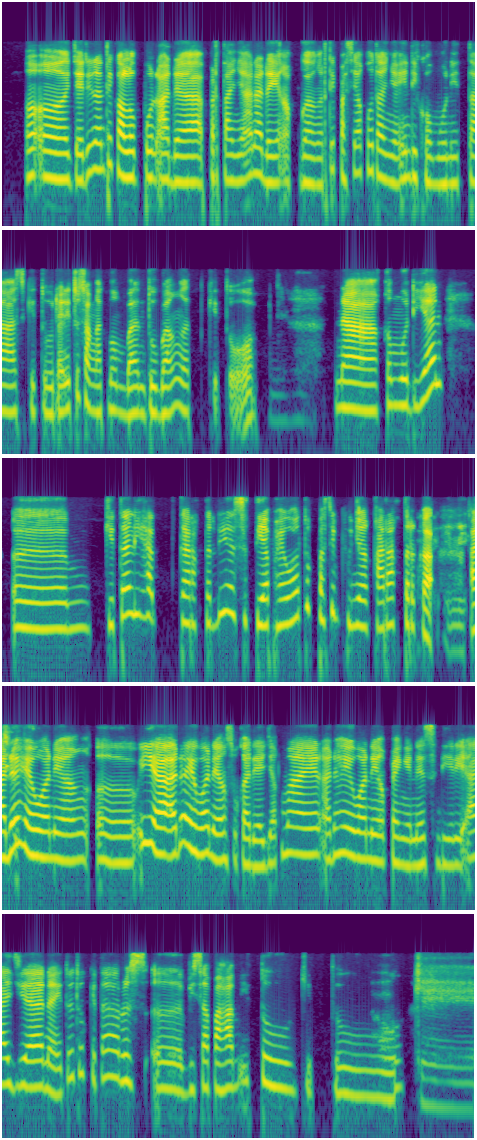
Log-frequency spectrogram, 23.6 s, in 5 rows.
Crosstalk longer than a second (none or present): none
